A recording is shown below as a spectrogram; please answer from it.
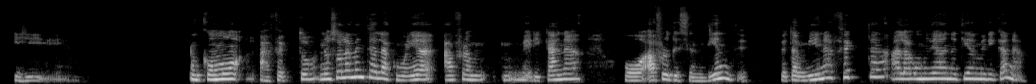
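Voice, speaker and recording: A woman from Chile with a Chilean accent, giving earnest, thoughtful answers as an interview guest and often pausing to search for words. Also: mid-range voice, darkish tone, husky. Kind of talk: explanatory interview talk.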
